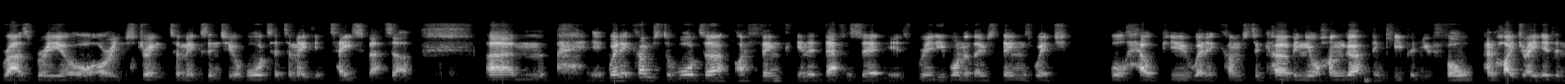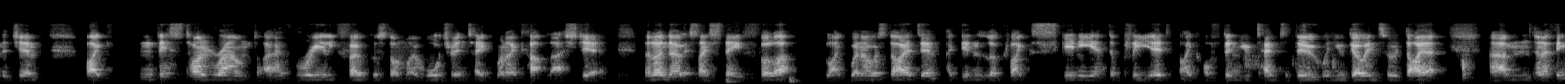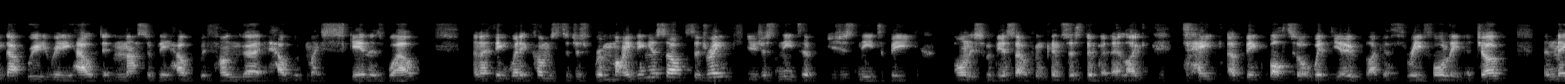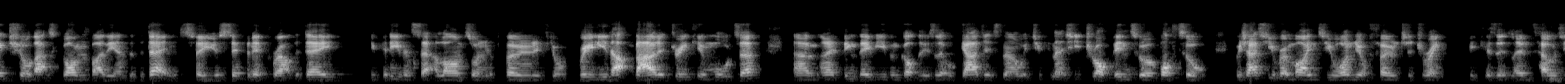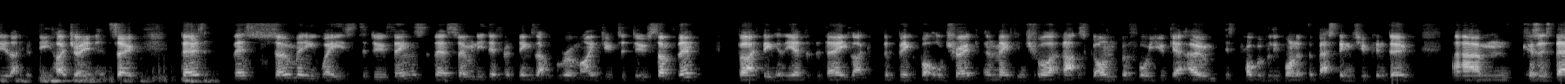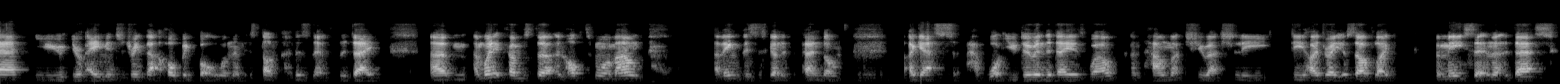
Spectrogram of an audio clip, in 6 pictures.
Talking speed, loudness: 220 wpm, -19 LUFS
